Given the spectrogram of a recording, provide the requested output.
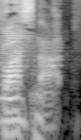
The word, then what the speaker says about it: Fasnacht: Fasnacht, am I saying it correctly? – Fasnacht. – Fasnacht? – Yeah, not hard knocks.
